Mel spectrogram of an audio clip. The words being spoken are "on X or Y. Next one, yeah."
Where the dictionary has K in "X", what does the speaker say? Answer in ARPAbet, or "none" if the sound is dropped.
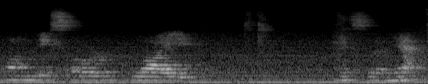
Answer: none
